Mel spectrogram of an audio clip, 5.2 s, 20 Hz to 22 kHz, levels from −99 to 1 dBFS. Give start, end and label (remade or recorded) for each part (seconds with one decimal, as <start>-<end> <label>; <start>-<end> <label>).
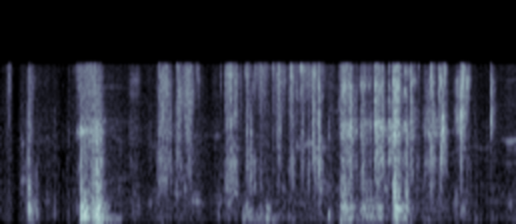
0.0-1.2 remade; 1.2-3.7 recorded; 3.7-4.2 remade; 4.2-5.2 recorded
